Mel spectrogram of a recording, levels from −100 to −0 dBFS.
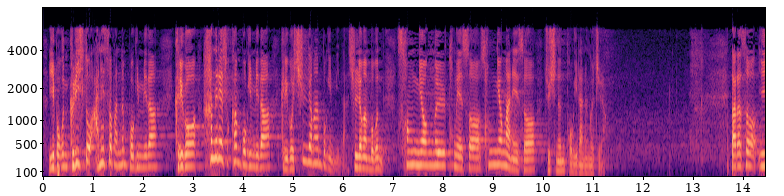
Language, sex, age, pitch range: Korean, male, 40-59, 145-210 Hz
